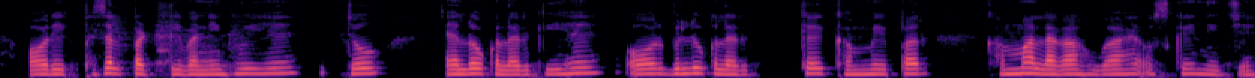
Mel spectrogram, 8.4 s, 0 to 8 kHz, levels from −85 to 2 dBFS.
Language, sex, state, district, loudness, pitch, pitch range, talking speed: Hindi, female, Maharashtra, Dhule, -35 LUFS, 180 Hz, 170-195 Hz, 165 wpm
